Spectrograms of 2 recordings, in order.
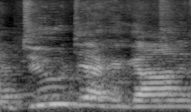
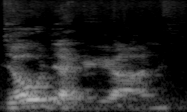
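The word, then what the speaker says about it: dodecagon: do deagon uh D deagon is a mispronounced mispronounced do deagon but is a 12-sided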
